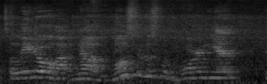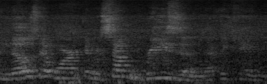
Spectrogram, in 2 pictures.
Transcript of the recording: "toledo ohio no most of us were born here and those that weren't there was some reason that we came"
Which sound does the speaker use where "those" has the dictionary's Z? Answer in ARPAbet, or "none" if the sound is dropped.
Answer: Z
